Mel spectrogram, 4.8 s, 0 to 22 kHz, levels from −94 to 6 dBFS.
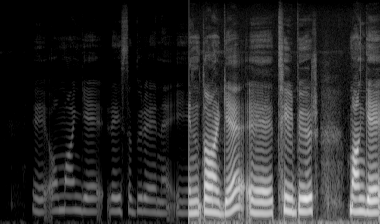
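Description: Speech, and for the first 2.36 s it nearly disappears when summed to mono, dropping about 36 dB, most likely one channel inverted so the shared centre cancels.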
